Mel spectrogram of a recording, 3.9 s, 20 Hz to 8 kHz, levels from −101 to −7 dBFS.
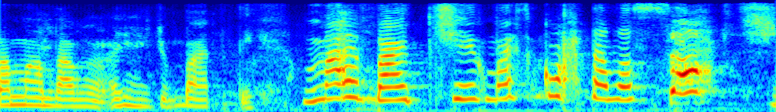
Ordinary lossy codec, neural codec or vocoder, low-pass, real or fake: MP3, 64 kbps; codec, 16 kHz, 4 kbps, X-Codec, WavLM features, trained on Multilingual LibriSpeech; 7.2 kHz; fake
